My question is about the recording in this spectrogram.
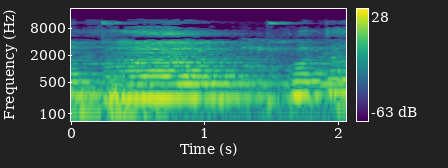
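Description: Male likay (Thai folk opera) singer singing a slow, drawn-out vocal line through a stage microphone, holding long notes that step from one pitch to the next.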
